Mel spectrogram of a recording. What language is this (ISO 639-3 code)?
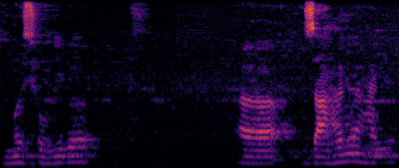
brx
